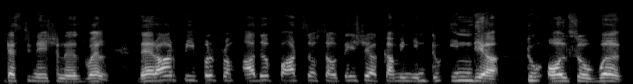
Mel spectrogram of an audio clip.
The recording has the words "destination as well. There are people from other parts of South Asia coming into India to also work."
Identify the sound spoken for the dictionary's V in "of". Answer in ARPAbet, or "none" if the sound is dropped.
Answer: V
